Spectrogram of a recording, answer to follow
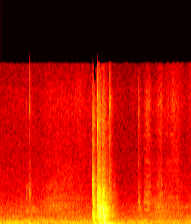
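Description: A wooden cabinet door being shut: one short knock about a second in, followed by a few faint clicks.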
